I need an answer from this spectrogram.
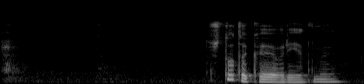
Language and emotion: Russian, neutral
